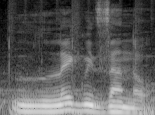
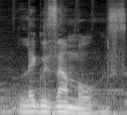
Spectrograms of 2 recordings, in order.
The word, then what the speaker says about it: Leguizamo: have um Travis Scott, but anyway, uh John Leuisano, Leguisamo, excuse me. Excuse me for my my pronunciate pronunciation also.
